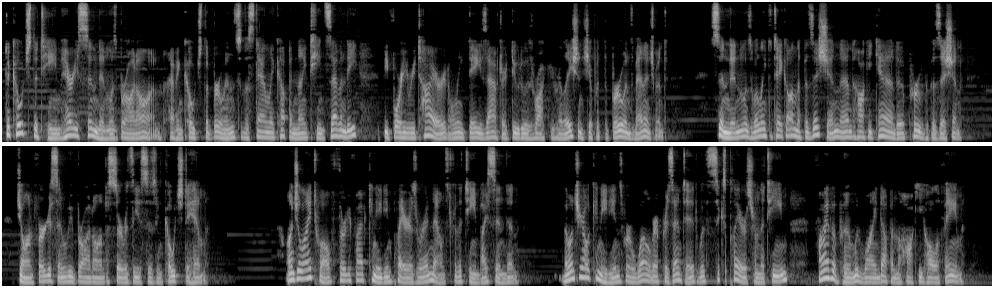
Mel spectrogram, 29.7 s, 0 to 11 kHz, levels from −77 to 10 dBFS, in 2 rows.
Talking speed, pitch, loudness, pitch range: 200 wpm, 115 Hz, -19 LUFS, 105-135 Hz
